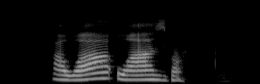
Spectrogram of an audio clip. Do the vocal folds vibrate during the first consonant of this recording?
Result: yes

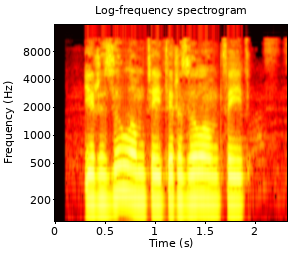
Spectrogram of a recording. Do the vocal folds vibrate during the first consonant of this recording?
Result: yes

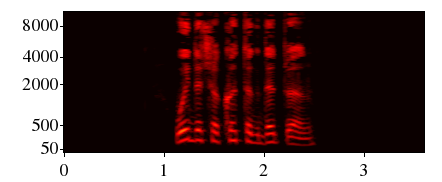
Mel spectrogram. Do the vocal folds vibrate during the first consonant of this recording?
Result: yes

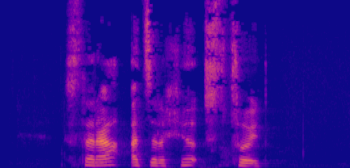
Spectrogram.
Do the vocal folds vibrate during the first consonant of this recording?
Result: no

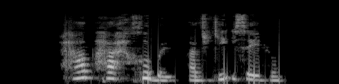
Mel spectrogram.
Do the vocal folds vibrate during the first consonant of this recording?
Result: no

